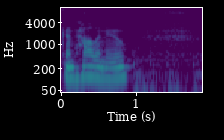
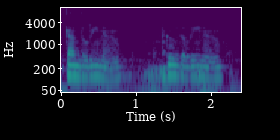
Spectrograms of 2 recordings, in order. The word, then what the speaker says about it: Gundhalinu: End, where BZ Gundalinu, that I always pronounced Gundhalinu, but his name, as the author tells us, is Gundalinu.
